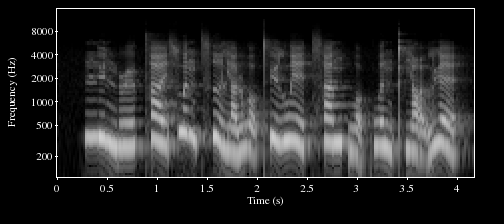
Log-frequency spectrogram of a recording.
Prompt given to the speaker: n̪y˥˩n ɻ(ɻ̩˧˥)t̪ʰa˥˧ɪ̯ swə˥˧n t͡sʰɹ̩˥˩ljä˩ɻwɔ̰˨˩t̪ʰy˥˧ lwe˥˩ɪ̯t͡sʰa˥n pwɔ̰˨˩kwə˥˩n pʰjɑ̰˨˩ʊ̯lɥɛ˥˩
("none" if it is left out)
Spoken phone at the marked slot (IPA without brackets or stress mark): ɻ̩˧˥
